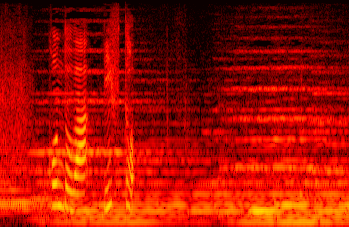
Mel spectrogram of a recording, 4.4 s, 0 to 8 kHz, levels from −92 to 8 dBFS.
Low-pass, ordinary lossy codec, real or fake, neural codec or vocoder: none; none; real; none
